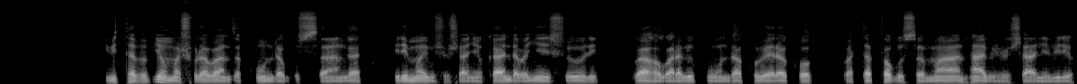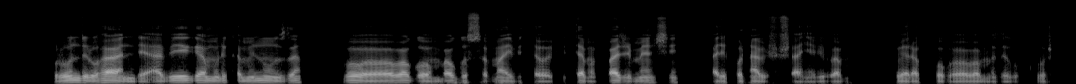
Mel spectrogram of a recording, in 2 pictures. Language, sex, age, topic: Kinyarwanda, male, 25-35, education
